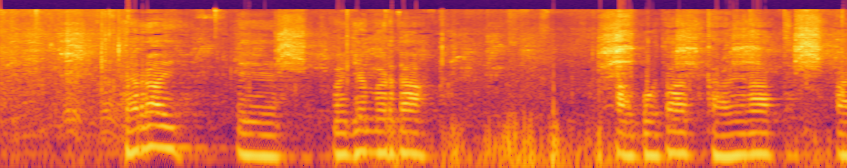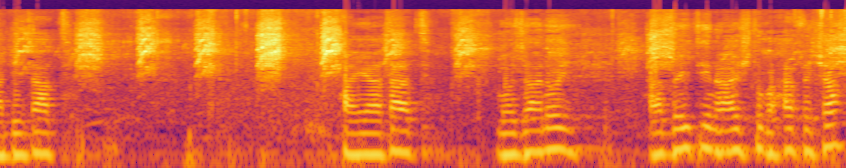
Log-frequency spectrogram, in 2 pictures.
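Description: A young man speaks loudly through a microphone and loudspeakers outdoors.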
